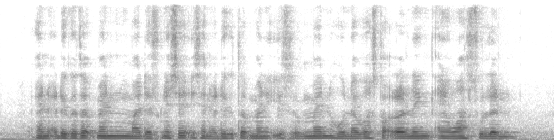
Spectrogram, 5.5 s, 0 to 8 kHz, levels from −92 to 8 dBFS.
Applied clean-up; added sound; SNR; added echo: none; none; none; none.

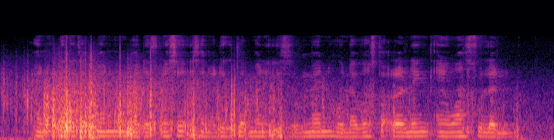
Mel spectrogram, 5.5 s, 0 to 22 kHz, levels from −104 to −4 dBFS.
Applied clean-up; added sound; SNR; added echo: none; Thunder / Traffic noise, roadway noise / Rain / Insect; -2 dB; none.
